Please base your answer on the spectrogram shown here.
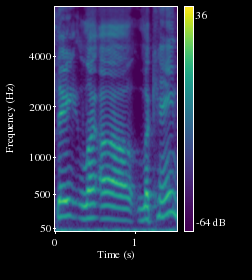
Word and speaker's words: Lacan: No, it's spelled like Le and then like Cain, like Cain and Abel.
